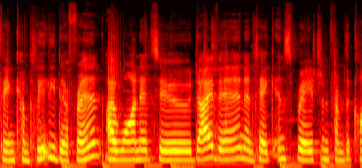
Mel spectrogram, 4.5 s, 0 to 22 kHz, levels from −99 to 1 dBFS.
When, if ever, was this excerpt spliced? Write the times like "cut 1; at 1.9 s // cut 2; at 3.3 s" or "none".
cut 1; at 1.3 s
